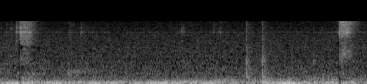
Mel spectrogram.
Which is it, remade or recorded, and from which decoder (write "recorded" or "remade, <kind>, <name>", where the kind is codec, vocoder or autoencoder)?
remade, vocoder, Vocos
